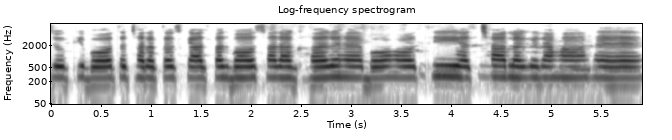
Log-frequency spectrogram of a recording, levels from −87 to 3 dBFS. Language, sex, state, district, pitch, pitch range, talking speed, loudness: Hindi, female, Bihar, Kishanganj, 255 Hz, 255-260 Hz, 180 wpm, -16 LUFS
